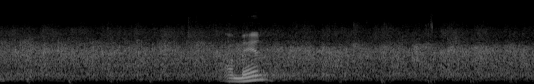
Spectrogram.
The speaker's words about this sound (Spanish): Le vamos a dar un aplauso a Dios fuerte. Amén.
